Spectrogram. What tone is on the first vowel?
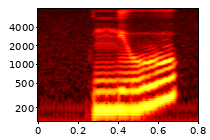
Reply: rising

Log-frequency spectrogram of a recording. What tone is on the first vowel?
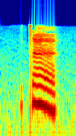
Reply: falling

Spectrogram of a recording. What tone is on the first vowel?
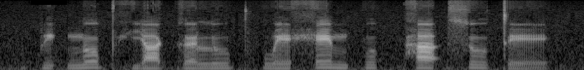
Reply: low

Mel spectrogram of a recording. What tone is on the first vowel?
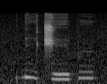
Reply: falling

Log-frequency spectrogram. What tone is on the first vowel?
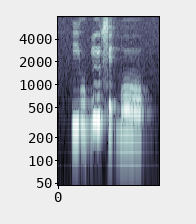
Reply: low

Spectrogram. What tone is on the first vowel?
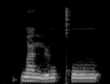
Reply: falling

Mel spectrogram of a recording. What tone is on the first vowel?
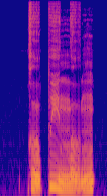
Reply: low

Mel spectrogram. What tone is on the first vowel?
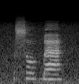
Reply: high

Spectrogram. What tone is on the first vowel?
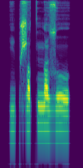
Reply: low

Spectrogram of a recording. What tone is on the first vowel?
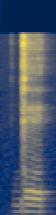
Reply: low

